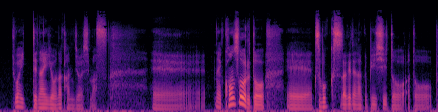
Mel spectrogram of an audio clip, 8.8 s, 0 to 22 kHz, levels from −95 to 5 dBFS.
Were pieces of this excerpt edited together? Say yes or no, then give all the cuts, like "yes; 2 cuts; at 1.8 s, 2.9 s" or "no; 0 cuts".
yes; 2 cuts; at 4.2 s, 6.2 s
